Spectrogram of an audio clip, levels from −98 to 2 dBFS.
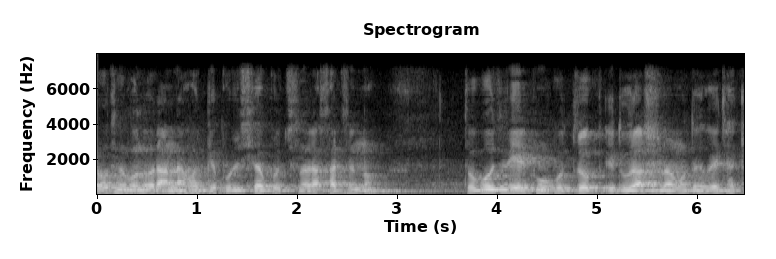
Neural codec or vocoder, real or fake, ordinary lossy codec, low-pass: vocoder, 44.1 kHz, 128 mel bands every 512 samples, BigVGAN v2; fake; none; 7.2 kHz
